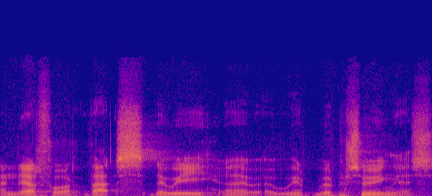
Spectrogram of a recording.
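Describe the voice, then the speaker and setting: A man with a Lancashire accent, fairly low in pitch, at a moderate pace. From northern England, Lancashire. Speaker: politician. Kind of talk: rally speech. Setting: rally with audience. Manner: hesitant, many fillers.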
